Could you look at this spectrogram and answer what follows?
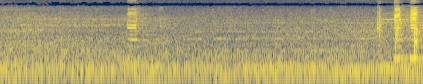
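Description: Steady rumble of road traffic with a short vehicle horn toot about two seconds in. Music with sharp beats starts near the end.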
